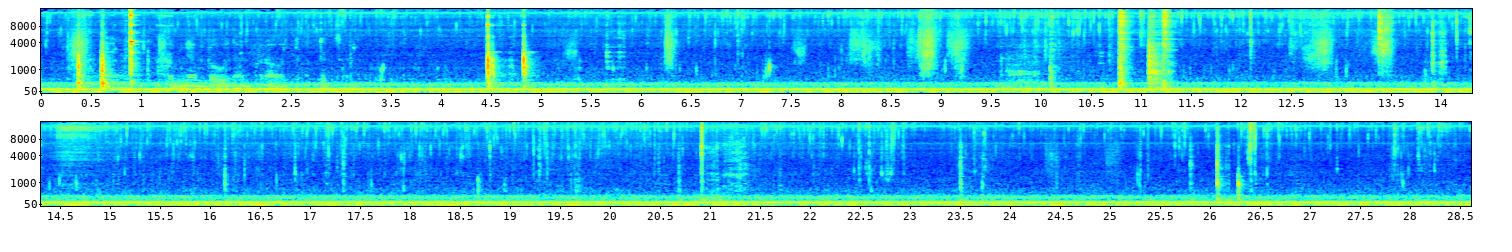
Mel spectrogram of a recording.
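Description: Ceramic bowls and a ladle knocking and clinking against the counter and a soup pot: a handful of separate sharp knocks, the loudest within the first second and at about four and eleven seconds in. Under them a steady low hum runs throughout.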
